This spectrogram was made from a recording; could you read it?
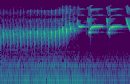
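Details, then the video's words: Canary song used as a lure to provoke other canaries into singing: a fast buzzy trill of repeated notes rising in intensity, then clear whistled slurred notes and downward sweeps. "Pancingan kenari biar gacor"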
